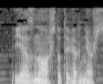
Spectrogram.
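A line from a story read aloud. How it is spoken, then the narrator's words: Plain. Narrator (Russian): сказал Кей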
